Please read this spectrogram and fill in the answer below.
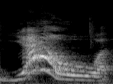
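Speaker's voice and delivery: loud exclamation; a loud impressed yelp; impressed yow. A narrator's reading. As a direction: react like it's too cool. Exclamation at their coolness.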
